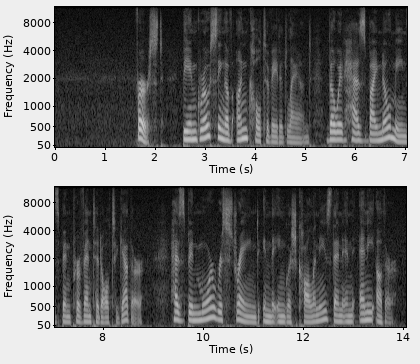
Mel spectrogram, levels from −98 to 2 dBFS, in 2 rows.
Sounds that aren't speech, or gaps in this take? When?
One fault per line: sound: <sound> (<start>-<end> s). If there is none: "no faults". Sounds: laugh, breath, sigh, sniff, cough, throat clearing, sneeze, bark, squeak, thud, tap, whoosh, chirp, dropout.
no faults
